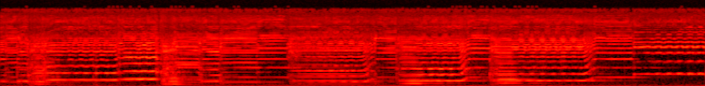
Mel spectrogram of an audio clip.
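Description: Cello playing a slow melodic line of held bowed notes, several of them joined by upward slides in pitch.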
